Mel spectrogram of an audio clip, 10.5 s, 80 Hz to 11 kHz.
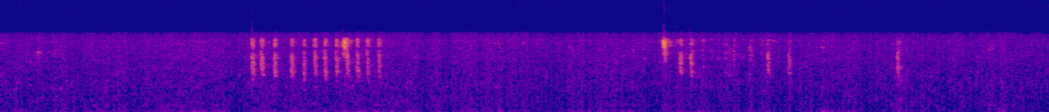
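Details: A nest-box pair of Eurasian tree sparrows, male and female, call back and forth: a fast run of about eight sharp, high chirps like "fi fi fi chi chi chi", then scattered single answering chirps, over a low hum. Recorded 30 April 2024.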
